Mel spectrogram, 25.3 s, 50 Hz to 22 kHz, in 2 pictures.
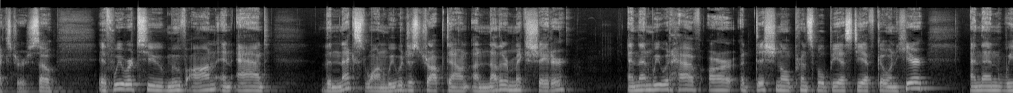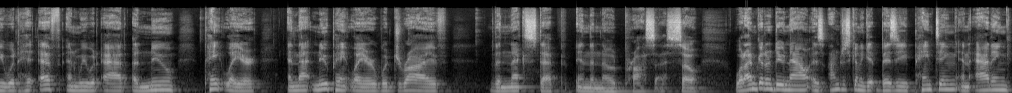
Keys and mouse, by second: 0.4 middle click, 1.6 click, 1.8 click, 2.9-4.9 drag, 5.5 click, 6.1 shift+d, 7.8 middle click, 9.3 shift+a, 11.9 middle click, 12.8 click, 13.0 f, 16.7 middle click, 17.7 click, 18.9 middle click, 22.6-23.7 drag, 24.4 click, 24.9 x.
